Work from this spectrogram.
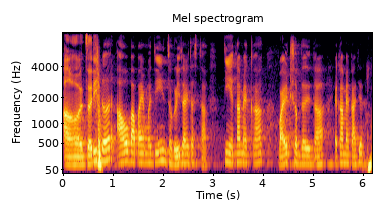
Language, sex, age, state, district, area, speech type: Goan Konkani, male, 18-30, Goa, Murmgao, rural, spontaneous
